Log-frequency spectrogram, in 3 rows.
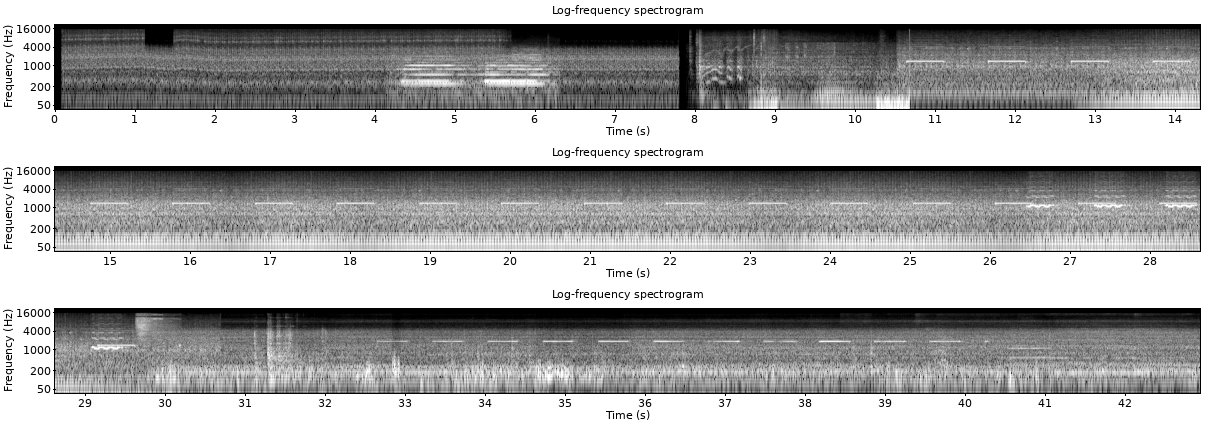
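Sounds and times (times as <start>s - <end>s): low engine rumble: 0.2s - 41.8s
toy reversing beeps: 26.1s - 29.7s
higher-pitched beeper: 26.1s - 29.9s.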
